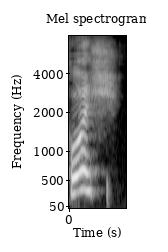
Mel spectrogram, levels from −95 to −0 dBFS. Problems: constant background noise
